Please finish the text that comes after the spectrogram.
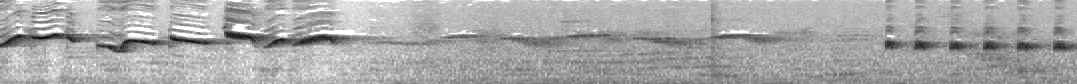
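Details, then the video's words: Singing caged hwamei from Hai Phong, Vietnam: loud warbled phrases for two seconds, a soft drawn-out wavering whistle, then six crisp notes repeated evenly in a row. "Họa mi hót tốt"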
